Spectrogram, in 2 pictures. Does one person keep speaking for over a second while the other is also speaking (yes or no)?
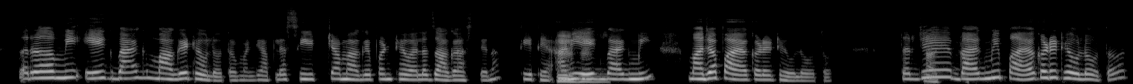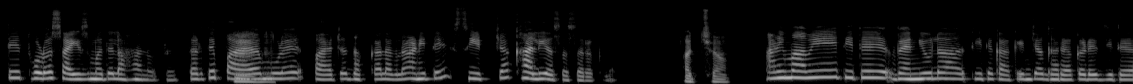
no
